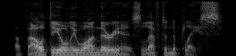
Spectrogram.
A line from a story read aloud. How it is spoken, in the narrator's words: observed Allardyce gloomily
